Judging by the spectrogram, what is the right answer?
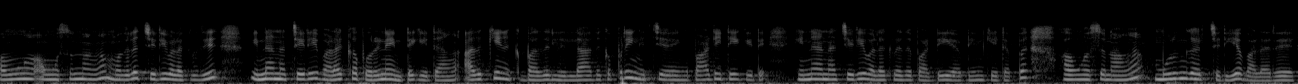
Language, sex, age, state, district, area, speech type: Tamil, female, 18-30, Tamil Nadu, Tiruchirappalli, rural, spontaneous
